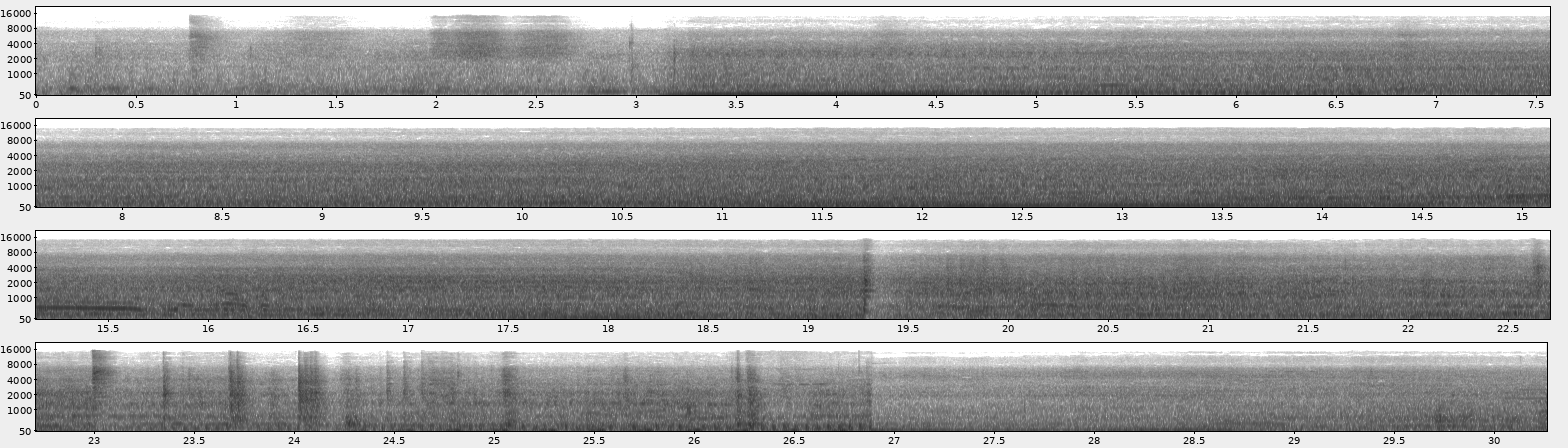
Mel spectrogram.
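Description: A truck engine running loud and steady, with people's voices mixed in. The engine swells about three seconds in, and sharp clicks and knocks come near the end.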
